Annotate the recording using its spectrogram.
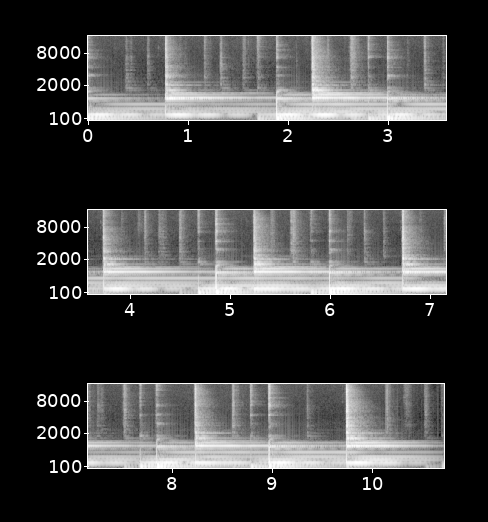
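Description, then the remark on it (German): The very first recorded musical phrase plays back with no talking: sustained harmonic low tones under repeated bright, percussive note attacks in a steady, loping rhythm, moderately loud throughout. “Ja, und dann hören wir doch mal in die allererste aufgenommene Phrase rein.”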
